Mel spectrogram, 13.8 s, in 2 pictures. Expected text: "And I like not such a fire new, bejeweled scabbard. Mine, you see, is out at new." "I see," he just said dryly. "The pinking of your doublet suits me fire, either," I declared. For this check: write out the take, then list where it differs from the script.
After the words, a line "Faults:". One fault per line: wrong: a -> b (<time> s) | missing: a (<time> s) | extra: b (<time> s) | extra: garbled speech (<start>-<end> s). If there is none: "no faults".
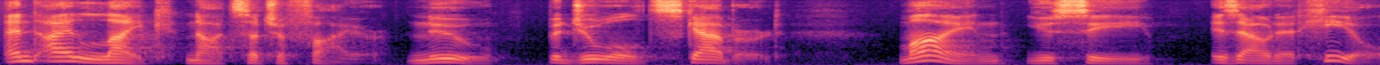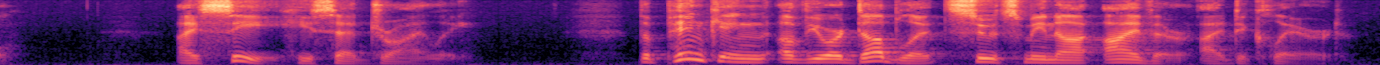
"And I like not such a fire new, bejeweled scabbard. Mine, you see, is out at heel." "I see," he said dryly. "The pinking of your doublet suits me not, either," I declared.
Faults:
wrong: new -> heel (6.5 s)
missing: just (8.4 s)
wrong: fire -> not (12.1 s)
